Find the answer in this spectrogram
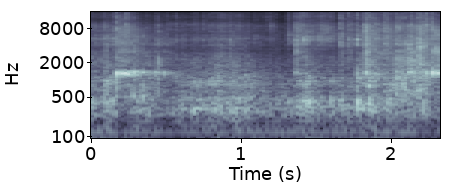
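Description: Refrigerator door ice dispenser running, ice cubes clattering down the chute into a cup as a dense run of small knocks, with a faint thin whine that comes and goes twice.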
